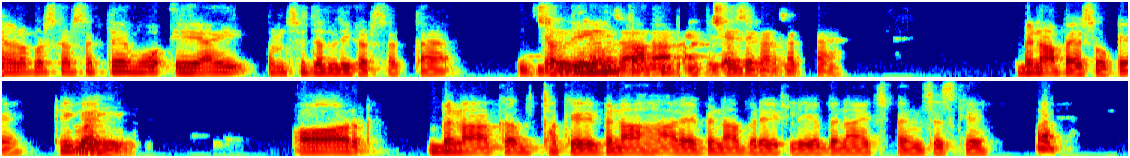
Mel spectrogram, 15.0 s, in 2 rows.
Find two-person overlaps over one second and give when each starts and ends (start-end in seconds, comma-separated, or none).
3.6-5.1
